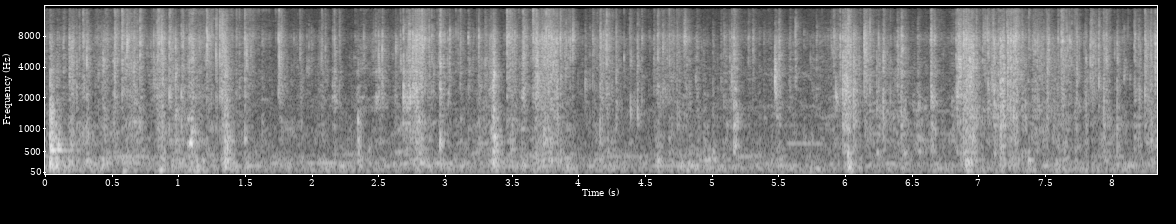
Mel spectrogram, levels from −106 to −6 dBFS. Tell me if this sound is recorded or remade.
recorded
